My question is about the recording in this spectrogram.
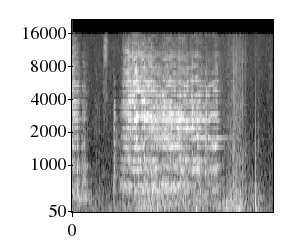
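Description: Aluminium on aluminium: a 48-inch wire-EDM-cut aluminium piece sliding up out of the bar it was cut from, a faint scraping rub lasting about two seconds, with a couple of small ticks near the end.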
